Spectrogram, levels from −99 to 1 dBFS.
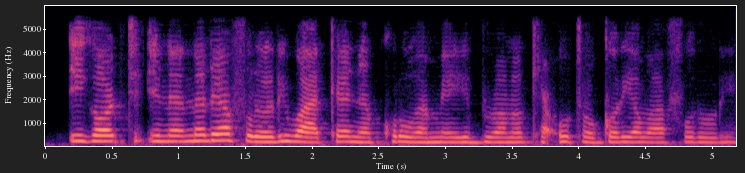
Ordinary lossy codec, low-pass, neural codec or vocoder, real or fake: none; 5.4 kHz; codec, 16 kHz, 1.1 kbps, Voila-Tokenizer; fake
